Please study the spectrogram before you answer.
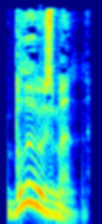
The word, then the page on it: bluesman: British English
